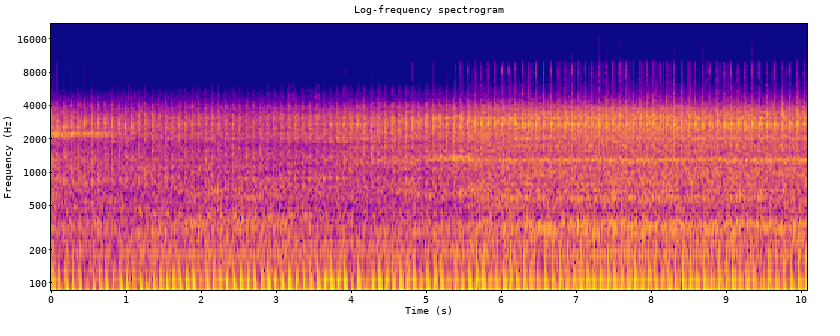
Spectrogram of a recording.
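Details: Yamaha YBR-125 single-cylinder idling; steady, sharp tapping over the firing beat at roughly four knocks a second; engine knock, source unclear.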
